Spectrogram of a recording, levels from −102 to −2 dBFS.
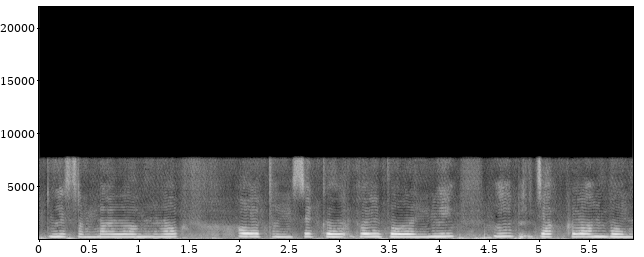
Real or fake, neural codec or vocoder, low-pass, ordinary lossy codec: fake; codec, 16 kHz, 1 kbps, FreqCodec, smaller model; none; none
